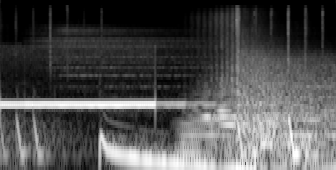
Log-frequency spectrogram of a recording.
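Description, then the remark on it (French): A telephone call to a house's landline produces a ringing tone: one steady, clear electronic tone for about two seconds, then it cuts off and gives way to a low, rumbling wash of noise with scattered dull thuds. “Alors, elle reprend sa voiture et rentre chez elle, saisit son téléphone et rappelle une énième fois sur le fixe de la chamade.”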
